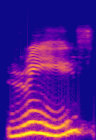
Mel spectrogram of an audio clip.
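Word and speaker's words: wrist: না রাইট রং WRONG আমরা কিন্তু ডাব্লিউ এর উচ্চারণটা করি না রিস্ট এই যে ডাব্লিউ উচ্চারণ করব না রিস্ট ল্যাম্প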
